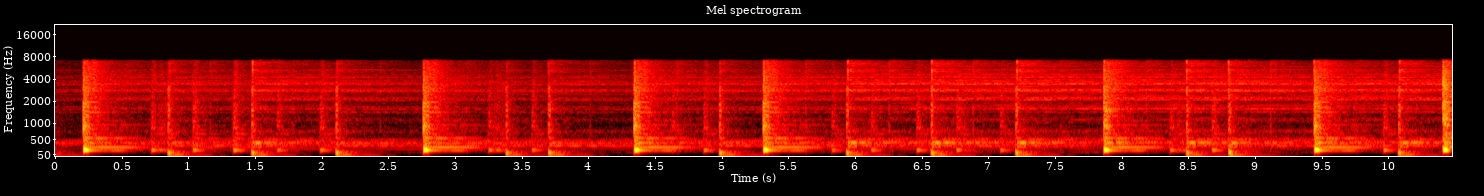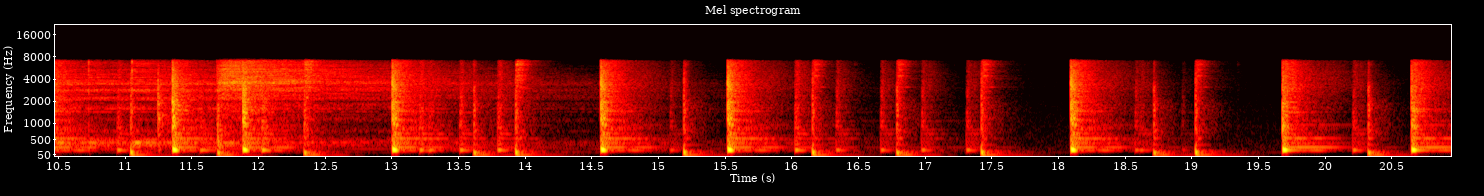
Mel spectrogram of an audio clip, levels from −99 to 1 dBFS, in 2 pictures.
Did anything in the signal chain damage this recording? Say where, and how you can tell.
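No, nothing in this music points to signal-chain damage.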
